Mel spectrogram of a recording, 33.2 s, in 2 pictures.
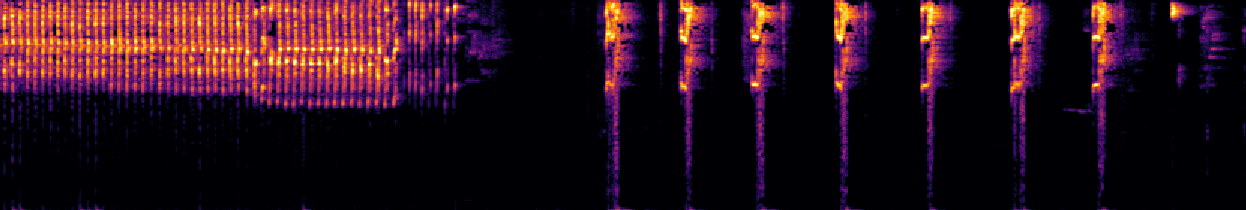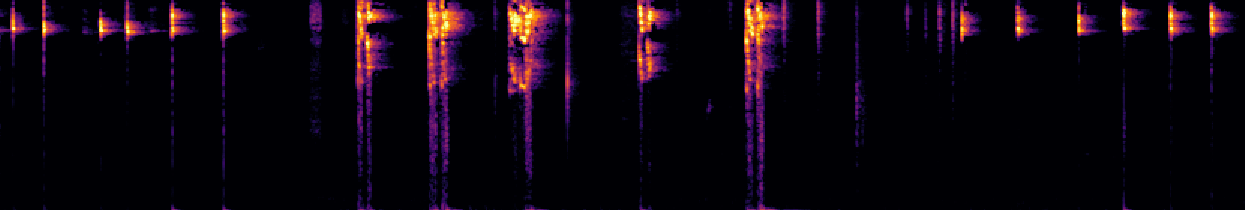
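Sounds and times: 
lovebird squawks and chirps: 0.0s - 6.7s, 8.0s - 11.6s, 12.3s - 12.8s, 13.5s - 17.0s, 21.4s - 24.0s.

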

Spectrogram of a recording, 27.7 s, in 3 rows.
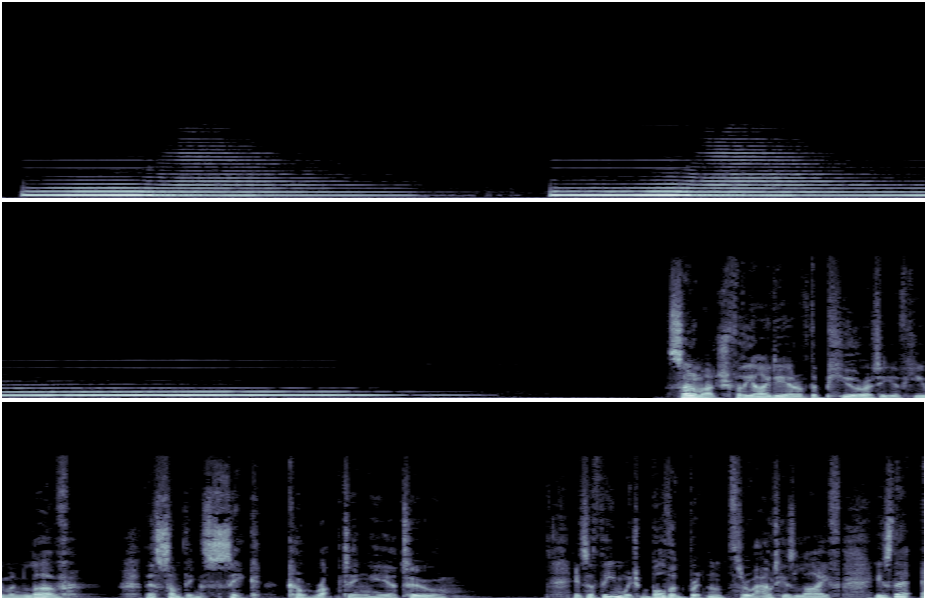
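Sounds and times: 
hand-stopped horn playing rasping notes: 0.2s - 13.8s
speech: 16.0s - 19.3s, 19.9s - 23.0s, 24.1s - 27.6s.

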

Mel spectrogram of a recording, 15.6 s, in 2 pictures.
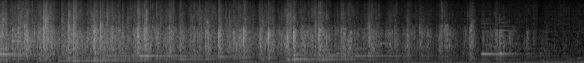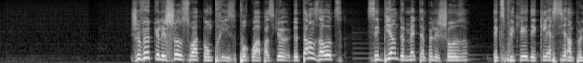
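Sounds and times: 
church congregation applauding after a fundraising announcement: 0.0s - 7.4s
faint sustained organ or keyboard tone: 0.0s - 9.3s
speech: 9.6s - 15.5s.

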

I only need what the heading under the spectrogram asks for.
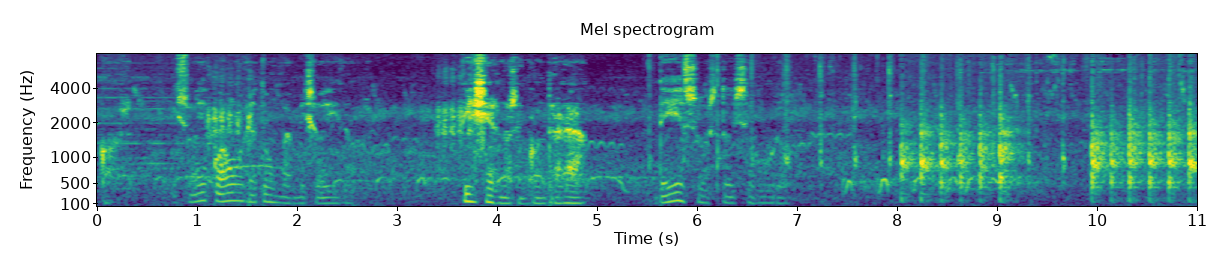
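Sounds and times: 
speech: 0.8s - 2.8s, 3.7s - 5.0s, 5.6s - 7.0s
knocking on a door: 8.0s - 9.3s, 9.9s - 10.9s.

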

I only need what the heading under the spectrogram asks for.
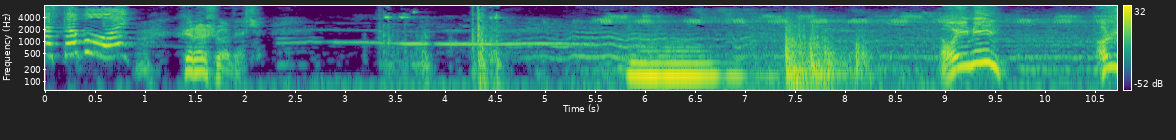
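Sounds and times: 
speech: 1.4s - 2.5s, 5.8s - 6.8s, 9.0s - 9.7s, 10.5s - 10.7s
wooden shed doors being flung open: 6.0s - 8.7s.

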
